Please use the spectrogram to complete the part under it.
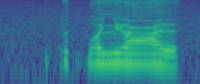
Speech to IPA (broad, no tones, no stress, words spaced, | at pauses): pəɡ͡bɔlʲɔ ʕə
